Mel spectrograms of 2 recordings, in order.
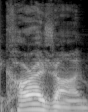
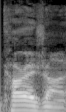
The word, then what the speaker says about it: Karajan: It's about 30 minutes long, conducted by, I always say Karajan, but I recently heard that I may have been pronouncing his name wrong for many years. Herbert von Karajan. I think in Japan they say Karajan. Somebody help me. I don't think it's Karajan.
